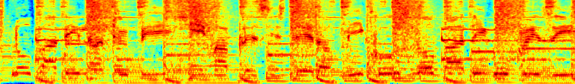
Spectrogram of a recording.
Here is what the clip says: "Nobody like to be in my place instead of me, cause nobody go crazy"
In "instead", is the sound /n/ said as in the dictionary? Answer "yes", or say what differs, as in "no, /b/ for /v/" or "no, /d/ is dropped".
no, /n/ is dropped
